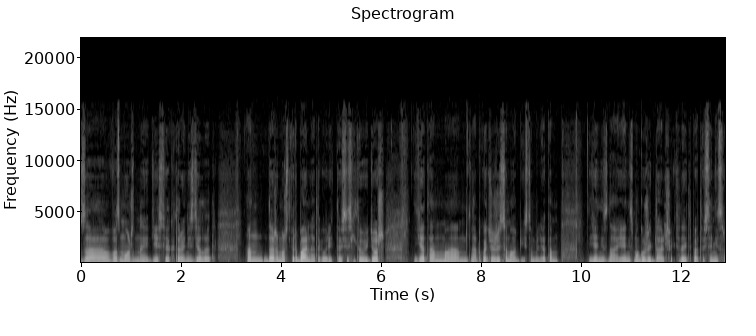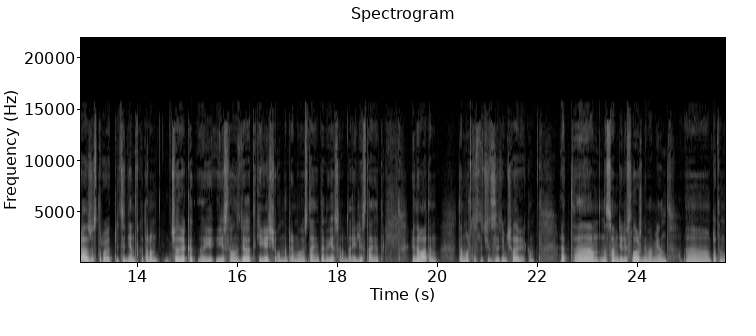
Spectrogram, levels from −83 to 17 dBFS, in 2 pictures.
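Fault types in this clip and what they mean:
No technical faults can be heard anywhere in the speech. There is nothing to list for any fault type.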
